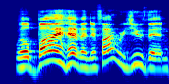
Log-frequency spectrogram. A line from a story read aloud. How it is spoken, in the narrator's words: cried Crane with unusual feeling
